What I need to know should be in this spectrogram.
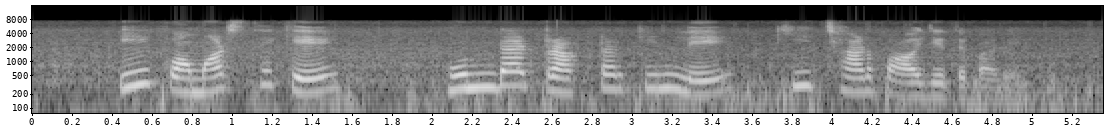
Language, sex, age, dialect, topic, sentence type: Bengali, female, 36-40, Standard Colloquial, agriculture, question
